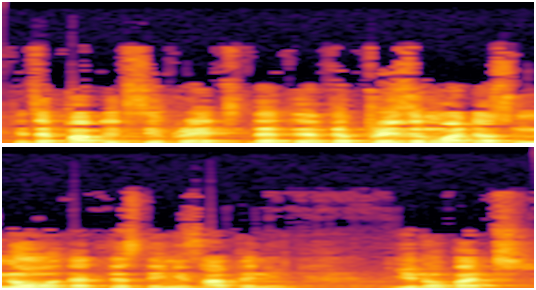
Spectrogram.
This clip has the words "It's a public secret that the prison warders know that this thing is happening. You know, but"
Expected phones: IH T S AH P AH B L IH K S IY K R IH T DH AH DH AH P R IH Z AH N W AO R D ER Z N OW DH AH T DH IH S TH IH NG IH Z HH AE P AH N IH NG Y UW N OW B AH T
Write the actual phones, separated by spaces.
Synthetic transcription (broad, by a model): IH T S AH P AH B L IH K S IY K R IH T DH AH DH AH P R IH Z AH N W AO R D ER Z N OW DH AH T DH IH S TH IH NG IH Z HH AE P AH N IH NG Y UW N OW B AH T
